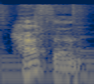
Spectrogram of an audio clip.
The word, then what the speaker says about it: hatha: Hatha, the correct pronunciation, hatha.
